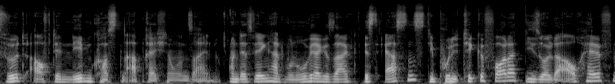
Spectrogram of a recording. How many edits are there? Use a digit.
1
